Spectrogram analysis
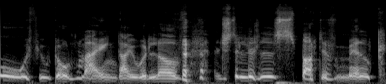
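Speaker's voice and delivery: dainty, polite, sweet, pitched way up. Acting out a polite character asking for milk: Sterling Holloway impression. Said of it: "That is a good impression".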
